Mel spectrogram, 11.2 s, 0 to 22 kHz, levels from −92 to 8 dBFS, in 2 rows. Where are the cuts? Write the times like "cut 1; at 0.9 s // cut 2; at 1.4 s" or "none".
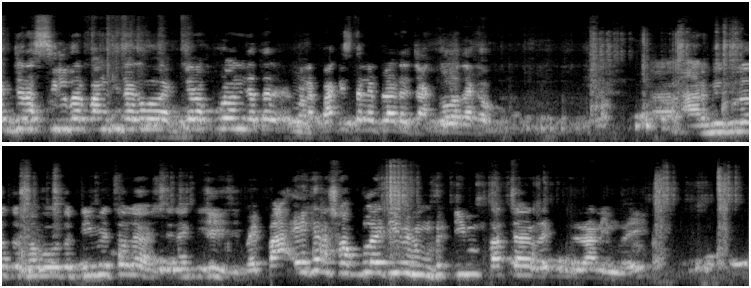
cut 1; at 4.3 s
